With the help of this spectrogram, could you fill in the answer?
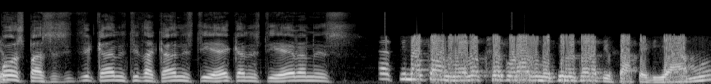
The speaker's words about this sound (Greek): Γιατί ακούγεται έτσι το κινητό σου, το, η φωνή σου. Γιατί, πώ, πολύ ε, σαν ε, παράσιτα έχει μέσα.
